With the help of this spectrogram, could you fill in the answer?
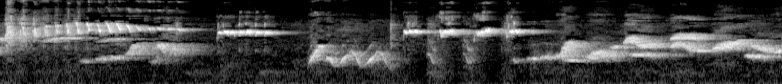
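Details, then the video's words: A White-rumped shama sings in courting style, mixing long thin high whistles and a quick set of high repeated pips with lower rapid warbled runs and rising slurred phrases. "Murai Batu gaya ngerayu"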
